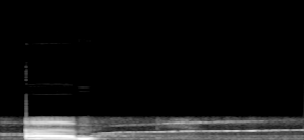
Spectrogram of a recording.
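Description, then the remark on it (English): A fire engine's loud, brassy horn blast cuts in, then its siren wails upward and holds steady, heard outside through an open window in Seattle, from a fire station just down the street. “So I have to just wait for the sirens to subside.”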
